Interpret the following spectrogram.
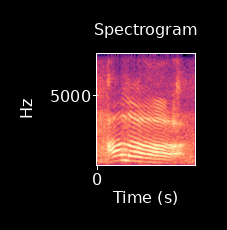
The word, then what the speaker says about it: Alok: In South America, we say Aloki. Aloki. So that's why I try to push as Alok here aside so that okay.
